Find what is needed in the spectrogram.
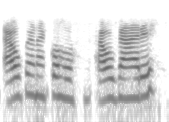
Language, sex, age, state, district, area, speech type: Odia, female, 45-60, Odisha, Sambalpur, rural, conversation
